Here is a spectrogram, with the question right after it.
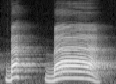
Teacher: Если буква Б с огласовкой мы произносим Б, а при появлении алифа она протягивается дольше, два раза. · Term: удлинительный звук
